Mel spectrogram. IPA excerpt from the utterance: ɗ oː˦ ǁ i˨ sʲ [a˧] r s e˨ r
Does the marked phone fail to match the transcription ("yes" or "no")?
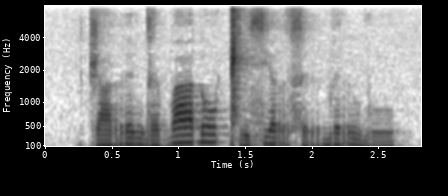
yes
